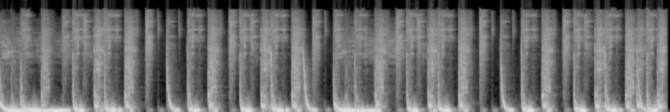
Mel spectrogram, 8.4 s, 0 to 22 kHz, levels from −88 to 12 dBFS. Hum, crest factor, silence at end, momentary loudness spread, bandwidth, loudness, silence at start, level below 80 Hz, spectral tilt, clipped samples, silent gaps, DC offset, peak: none; 8 dB; 0.05 s; 3 LU; 17 kHz; -9 LUFS; 0 s; -10 dBFS; -3.5 dB/octave; 0.6%; none; under 0.1%; 0 dBFS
